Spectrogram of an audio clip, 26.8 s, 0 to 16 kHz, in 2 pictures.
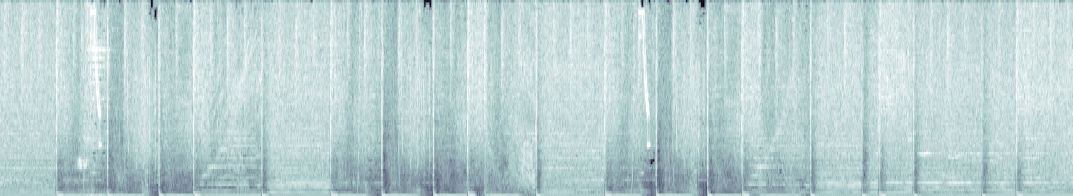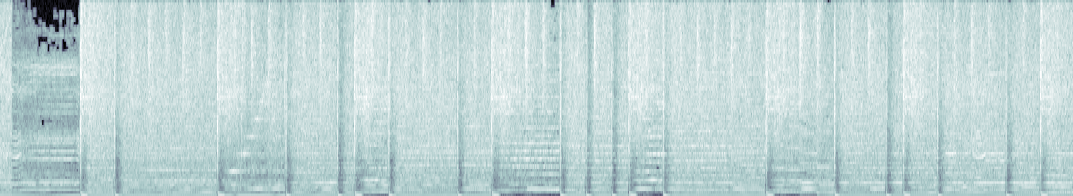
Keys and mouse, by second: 0.0 click, 0.2 click, 1.1 click, 1.7 click, 2.3 click, 2.8 click, 2.9 click, 3.2 click, 4.0 click, 4.5 click, 4.8 click, 5.0 click, 5.2 click, 5.7 click, 6.3 space, 6.6 click, 6.7 click, 7.8 click, 9.0 space, 10.4 click, 11.3 click, 12.0 space, 12.1 click, 13.5 click, 14.1 click, 14.4 click, 14.6 click, 14.8 click, 14.9 click, 15.1 click, 15.6 x, 15.7 click, 15.8 click, 16.0 click, 16.2 click, 16.4 click, 16.7-21.0 typing, 16.8 click, 17.1 click, 17.7 click, 18.2 click, 18.7 click, 20.4 click, 20.6 click, 21.8 click, 22.0 click, 22.2 click, 22.4 click, 22.8 click, 23.0 click, 23.5 space, 24.4 click, 24.5 click, 25.6 click, 26.7 click.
